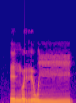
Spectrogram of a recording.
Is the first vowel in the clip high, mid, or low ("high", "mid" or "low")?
mid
